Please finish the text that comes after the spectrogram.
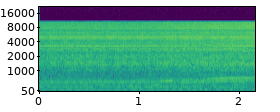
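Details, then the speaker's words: Vintage Singer 404 sewing machine after degreasing and fresh oil and grease, run first in bobbin-winding mode and then sewing mode starting slow: even, smooth whirring with a light steady hum and no knocks or rattles. Normal sewing run. "okay take off speed okay that sounded good so i'll put it back into sewing mode now and start slow i'll start slow and see if i don't get uh some needle and hook feed dog movement now that sounds great"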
